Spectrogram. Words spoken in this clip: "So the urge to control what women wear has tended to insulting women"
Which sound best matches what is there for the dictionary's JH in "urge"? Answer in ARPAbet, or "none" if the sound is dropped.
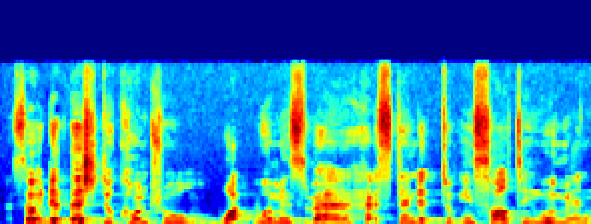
CH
